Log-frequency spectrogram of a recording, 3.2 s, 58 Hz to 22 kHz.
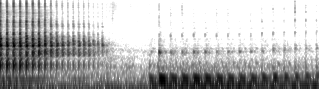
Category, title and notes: Sound effects > Objects / House appliances
knife and metal beam vibrations clicks dings and sfx-103
Beam, Clang, ding, Foley, FX, Klang, Metal, metallic, Perc, SFX, ting, Trippy, Vibrate, Vibration, Wobble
